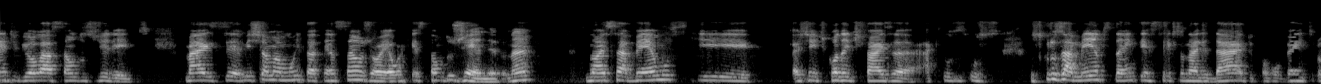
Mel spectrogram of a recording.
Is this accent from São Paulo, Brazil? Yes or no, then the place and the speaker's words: no; Vitória, Espírito Santo, Brazil; now in Rio de Janeiro, Brazil; eu tenho um pé no Espírito Santo e um no Rio. Eu sou capixaba, sou de Vitória.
